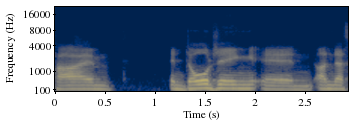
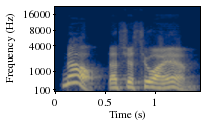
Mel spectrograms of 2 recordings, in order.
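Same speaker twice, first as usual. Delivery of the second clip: higher, louder dismissive reply; mock stubborn refusal; 6 semitones higher, 6 dB louder than usual. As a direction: imitate someone refusing to budge. Acts out refusal to change.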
